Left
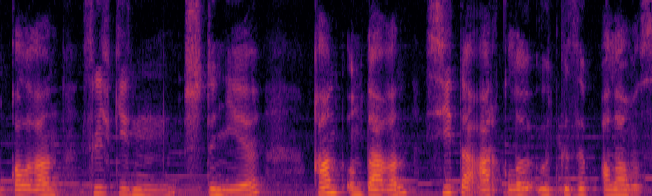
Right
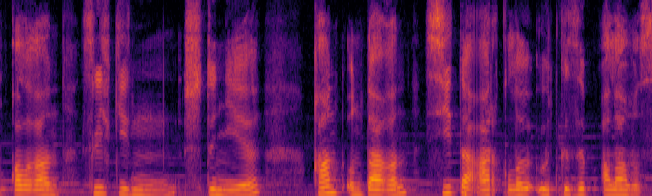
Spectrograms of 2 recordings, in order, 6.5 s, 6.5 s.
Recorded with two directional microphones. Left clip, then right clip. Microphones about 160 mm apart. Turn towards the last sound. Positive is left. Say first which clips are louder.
# right 7 dB
turn(degrees=-40)  # may be behind; listen again after turning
